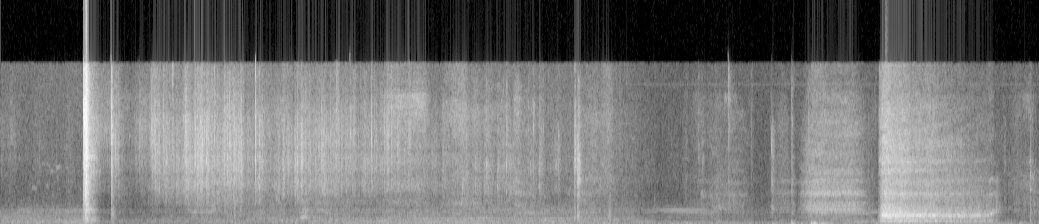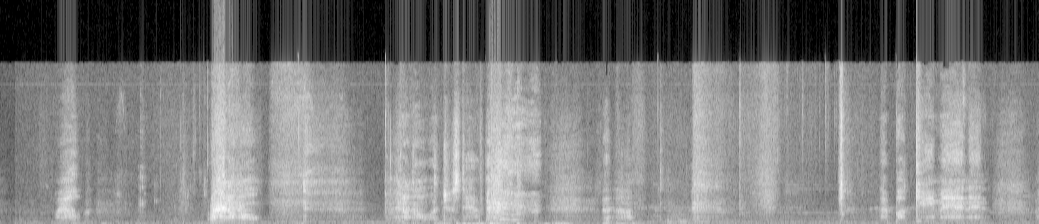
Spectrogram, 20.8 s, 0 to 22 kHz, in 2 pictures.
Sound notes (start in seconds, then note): 0.8 sound of bowshot; 1.2 sound of running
